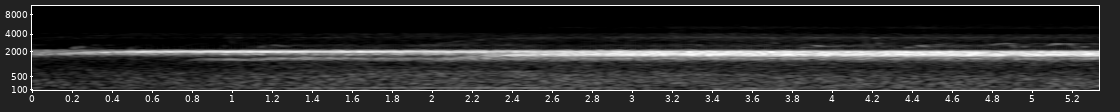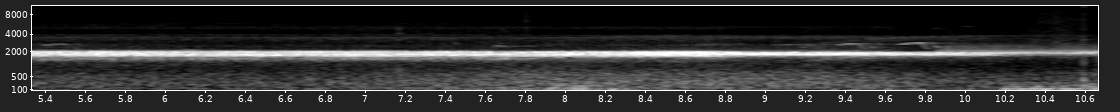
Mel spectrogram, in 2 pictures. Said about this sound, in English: if the spring announcement by toads is not enough optimism for you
